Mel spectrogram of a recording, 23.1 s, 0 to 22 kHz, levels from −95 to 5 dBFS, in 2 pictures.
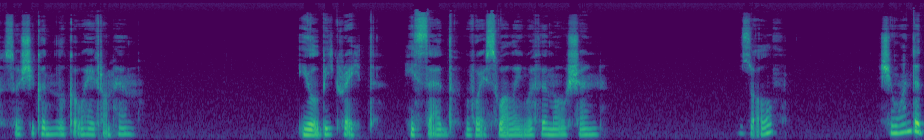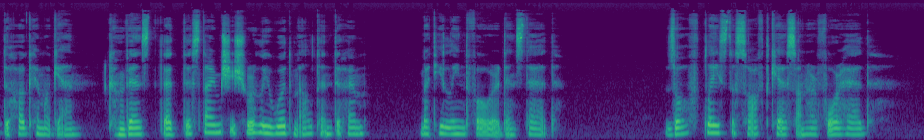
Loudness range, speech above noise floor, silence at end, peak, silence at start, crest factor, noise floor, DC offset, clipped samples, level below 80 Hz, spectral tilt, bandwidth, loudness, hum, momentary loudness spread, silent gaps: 8 LU; 43 dB; 0.6 s; -8 dBFS; 0 s; 22 dB; -72 dBFS; under 0.1%; under 0.1%; -76 dBFS; -3.5 dB/octave; over 20 kHz; -29 LUFS; none; 13 LU; none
